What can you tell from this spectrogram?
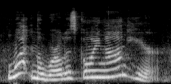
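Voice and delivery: mildly scandalized demand; shocked cry. A narrator's reading. Shocked parents question the construction, crying out. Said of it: "they cried".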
